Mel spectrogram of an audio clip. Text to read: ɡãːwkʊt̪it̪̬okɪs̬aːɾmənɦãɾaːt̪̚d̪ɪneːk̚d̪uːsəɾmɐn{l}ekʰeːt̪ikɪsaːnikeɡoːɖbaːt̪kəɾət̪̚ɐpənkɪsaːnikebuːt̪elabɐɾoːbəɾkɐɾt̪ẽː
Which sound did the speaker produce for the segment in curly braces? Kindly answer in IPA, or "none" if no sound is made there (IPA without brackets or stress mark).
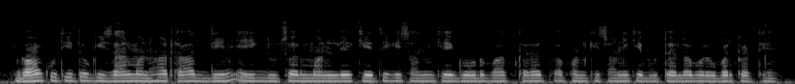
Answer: l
